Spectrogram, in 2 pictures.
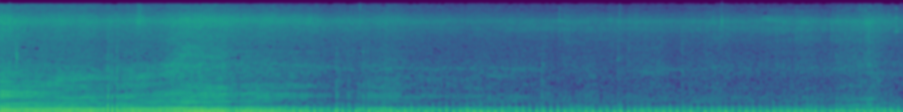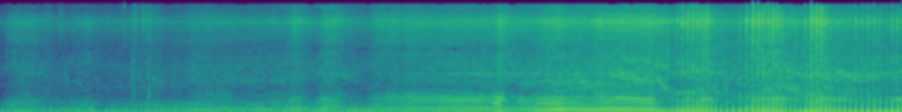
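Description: Trials motorcycle engines on a steep dirt climb. One bike revs about two seconds in and fades as it moves away. Another then approaches and grows louder, with throttle blips and clatter from the tyres and ground over the last few seconds.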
